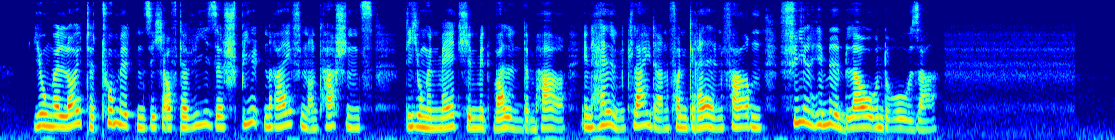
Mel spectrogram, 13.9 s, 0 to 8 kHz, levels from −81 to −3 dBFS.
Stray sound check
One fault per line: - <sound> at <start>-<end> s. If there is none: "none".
none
